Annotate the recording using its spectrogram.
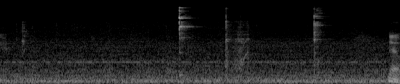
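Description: A few light metallic clinks of steel instruments as a large ring tool with lever arms is taken off an osseointegration implant's dual-cone adapter. The sharpest clink, with a brief ring, comes a little before halfway, and two softer clicks follow.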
